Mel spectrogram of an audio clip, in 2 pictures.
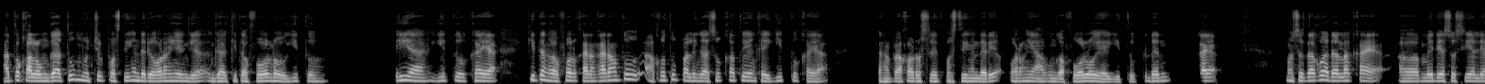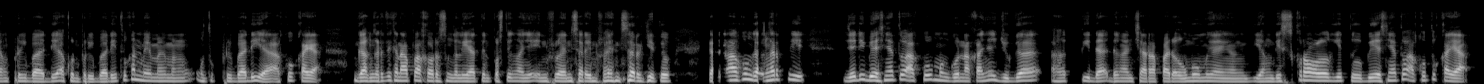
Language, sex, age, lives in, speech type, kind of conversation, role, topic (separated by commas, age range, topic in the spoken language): Indonesian, male, 35-39, Indonesia, conversation, podcast, guest, Bagaimana media sosial memengaruhi rasa keterhubungan kita dengan orang lain?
